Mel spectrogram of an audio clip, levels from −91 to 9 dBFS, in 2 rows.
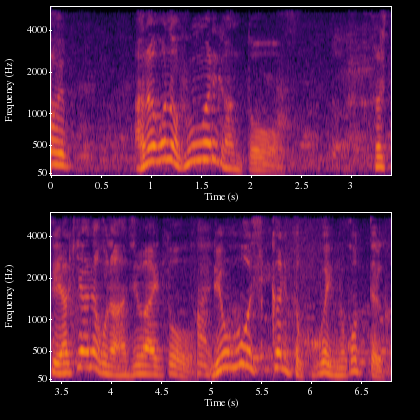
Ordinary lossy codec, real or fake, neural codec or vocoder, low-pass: none; real; none; 5.4 kHz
